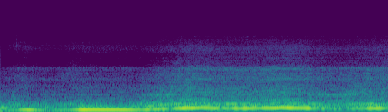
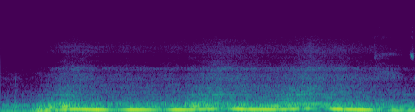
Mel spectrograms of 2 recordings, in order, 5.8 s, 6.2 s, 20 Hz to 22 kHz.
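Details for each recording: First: Ford Zetec engine after valve work, held near 2000 rpm; the note surges and sags unevenly, bouncing about rather than climbing smoothly, so the revs are hunting for an unknown reason. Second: Ford Zetec engine in a Myers, after valve work, compared with earlier sound: steady low note rising and falling gently with light revs, no knocks or ticks; engine running normally, though an ABS light has newly appeared.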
